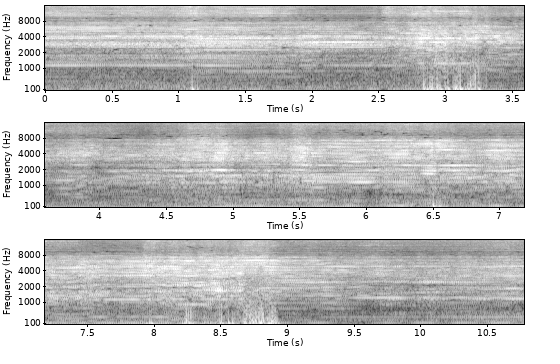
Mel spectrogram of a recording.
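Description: Table saw ripping a wooden board lengthwise along the fence: the blade's cutting noise runs steadily over the low hum of the motor, growing heavier briefly about three seconds in and again near the end.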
